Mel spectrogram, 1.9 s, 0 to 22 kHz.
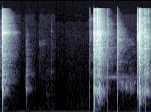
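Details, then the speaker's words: Canon A-1 after a full clean, lube and adjust service, at lower shutter speeds off program mode: crisp clean clicks, a single shot then a slower open-and-close pair, with no squeak or drag. Shutter and mirror are healthy. "oops let me take it off program and on lower shutter speeds yeah you can hear it how it sounds this is a nice healthy a1"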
